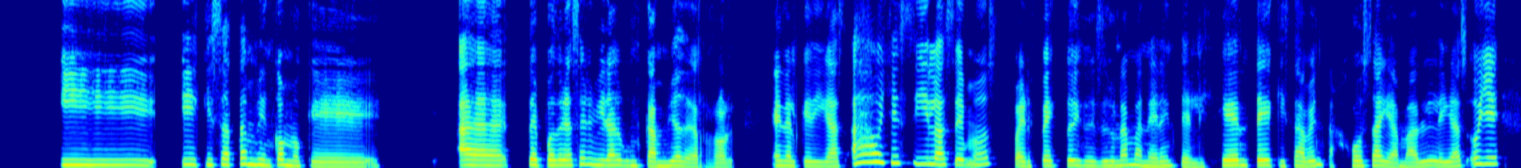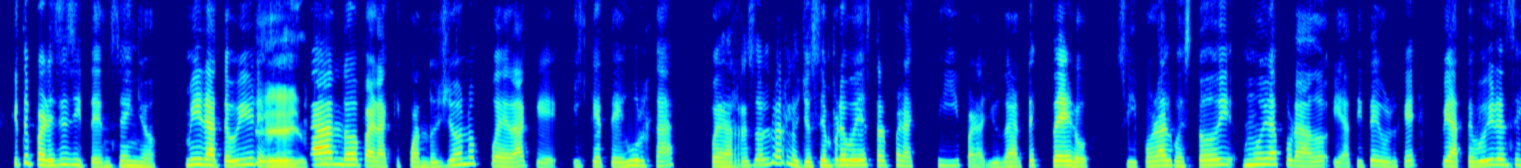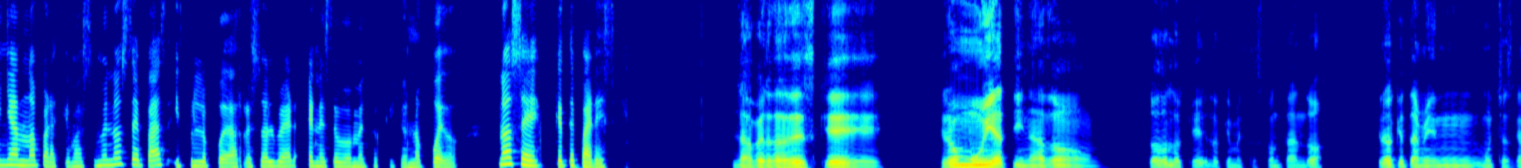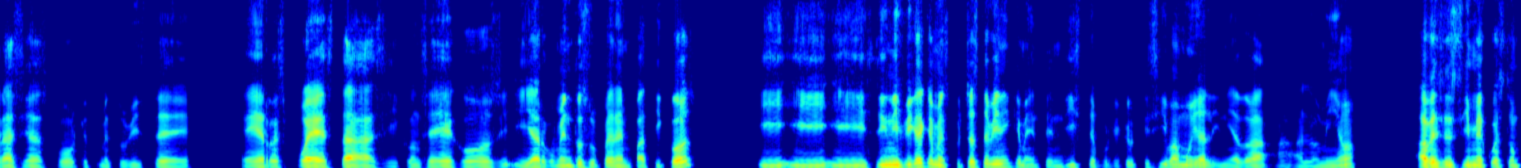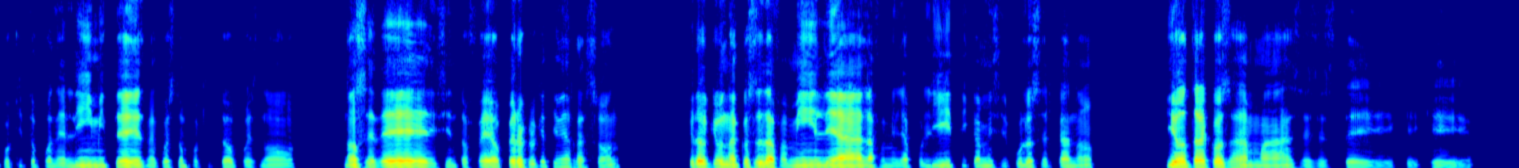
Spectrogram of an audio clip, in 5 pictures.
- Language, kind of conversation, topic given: Spanish, advice, ¿Cómo puedo aprender a decir que no sin sentir culpa ni temor a decepcionar?
- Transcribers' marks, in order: drawn out: "Y"; other background noise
